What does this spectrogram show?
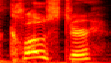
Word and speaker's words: Klooster: His last name is Klooster because it rhymes with toaster.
